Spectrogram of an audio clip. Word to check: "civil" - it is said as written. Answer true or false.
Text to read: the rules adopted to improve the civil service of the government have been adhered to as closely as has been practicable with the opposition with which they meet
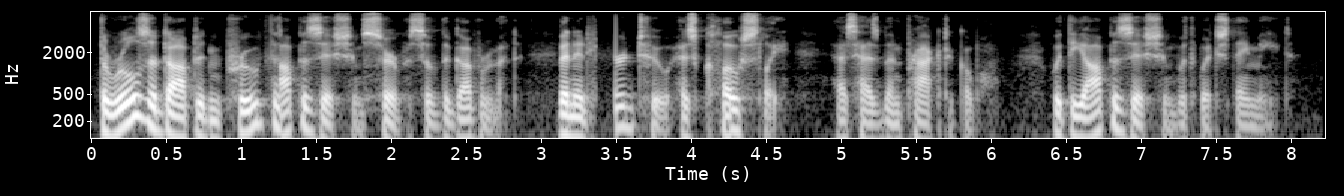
false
